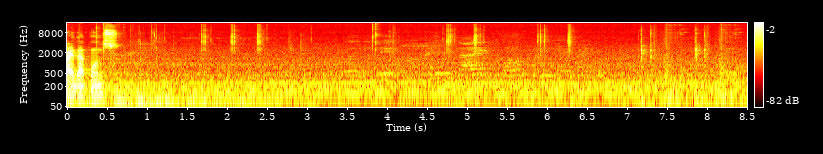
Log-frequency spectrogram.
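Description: Soft clicks tick now and then.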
